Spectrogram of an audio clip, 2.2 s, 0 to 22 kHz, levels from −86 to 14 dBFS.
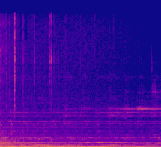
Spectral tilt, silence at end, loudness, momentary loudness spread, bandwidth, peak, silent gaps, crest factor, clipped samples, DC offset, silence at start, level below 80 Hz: -6 dB/octave; 0 s; -28 LUFS; 10 LU; over 20 kHz; -8 dBFS; none; 14 dB; under 0.1%; under 0.1%; 0 s; -24 dBFS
